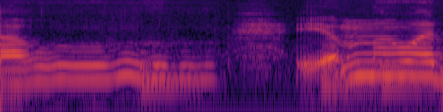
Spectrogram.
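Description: A woman singing a slow melody, holding long notes that step up and down, with a short break just past the middle before the next phrase starts.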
